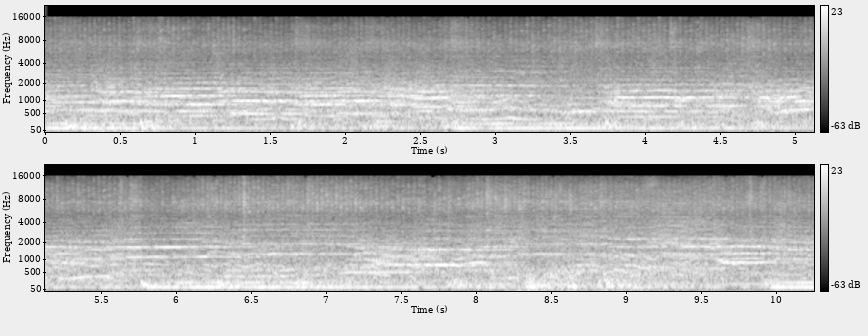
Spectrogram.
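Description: Temple procession music with a wavering, sliding melody in several overlapping lines, over a steady low hum that drops out briefly a few times, while decorated mini-trucks in the procession roll slowly by.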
